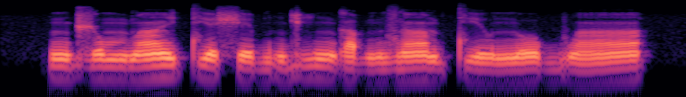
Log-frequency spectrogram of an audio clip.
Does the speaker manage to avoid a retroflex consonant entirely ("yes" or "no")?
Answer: yes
